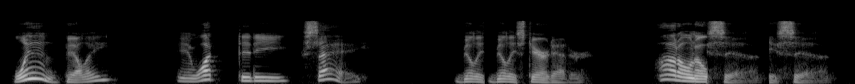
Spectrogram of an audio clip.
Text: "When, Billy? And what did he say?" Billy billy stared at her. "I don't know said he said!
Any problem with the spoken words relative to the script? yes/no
no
